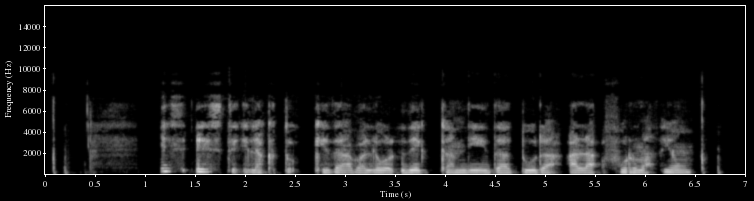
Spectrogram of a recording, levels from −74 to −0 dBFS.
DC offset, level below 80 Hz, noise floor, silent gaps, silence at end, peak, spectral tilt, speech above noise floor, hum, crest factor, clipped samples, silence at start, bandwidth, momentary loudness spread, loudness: under 0.1%; -68 dBFS; -49 dBFS; none; 0.25 s; -2 dBFS; -4 dB/octave; 27 dB; none; 22 dB; under 0.1%; 0.1 s; 9.4 kHz; 13 LU; -22 LUFS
